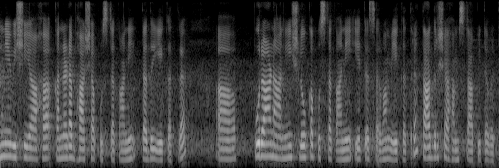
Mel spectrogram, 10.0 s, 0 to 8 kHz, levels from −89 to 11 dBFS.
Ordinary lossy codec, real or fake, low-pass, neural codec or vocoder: none; real; none; none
